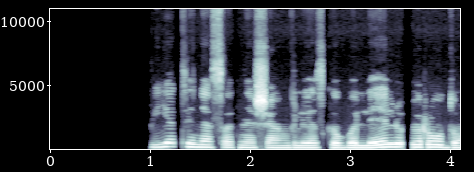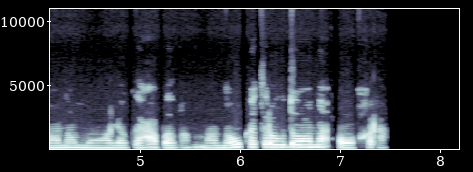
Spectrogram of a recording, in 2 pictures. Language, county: Lithuanian, Vilnius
